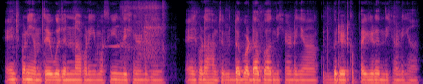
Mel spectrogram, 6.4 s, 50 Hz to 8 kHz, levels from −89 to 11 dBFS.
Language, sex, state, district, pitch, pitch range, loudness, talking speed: Hindi, male, Uttarakhand, Tehri Garhwal, 105 Hz, 100-105 Hz, -18 LUFS, 205 wpm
